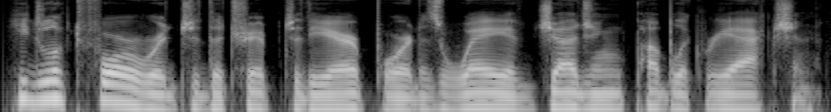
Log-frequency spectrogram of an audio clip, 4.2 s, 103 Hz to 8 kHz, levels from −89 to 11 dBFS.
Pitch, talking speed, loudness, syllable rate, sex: 110 Hz, 230 wpm, -17 LUFS, 5.5 syllables/s, male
